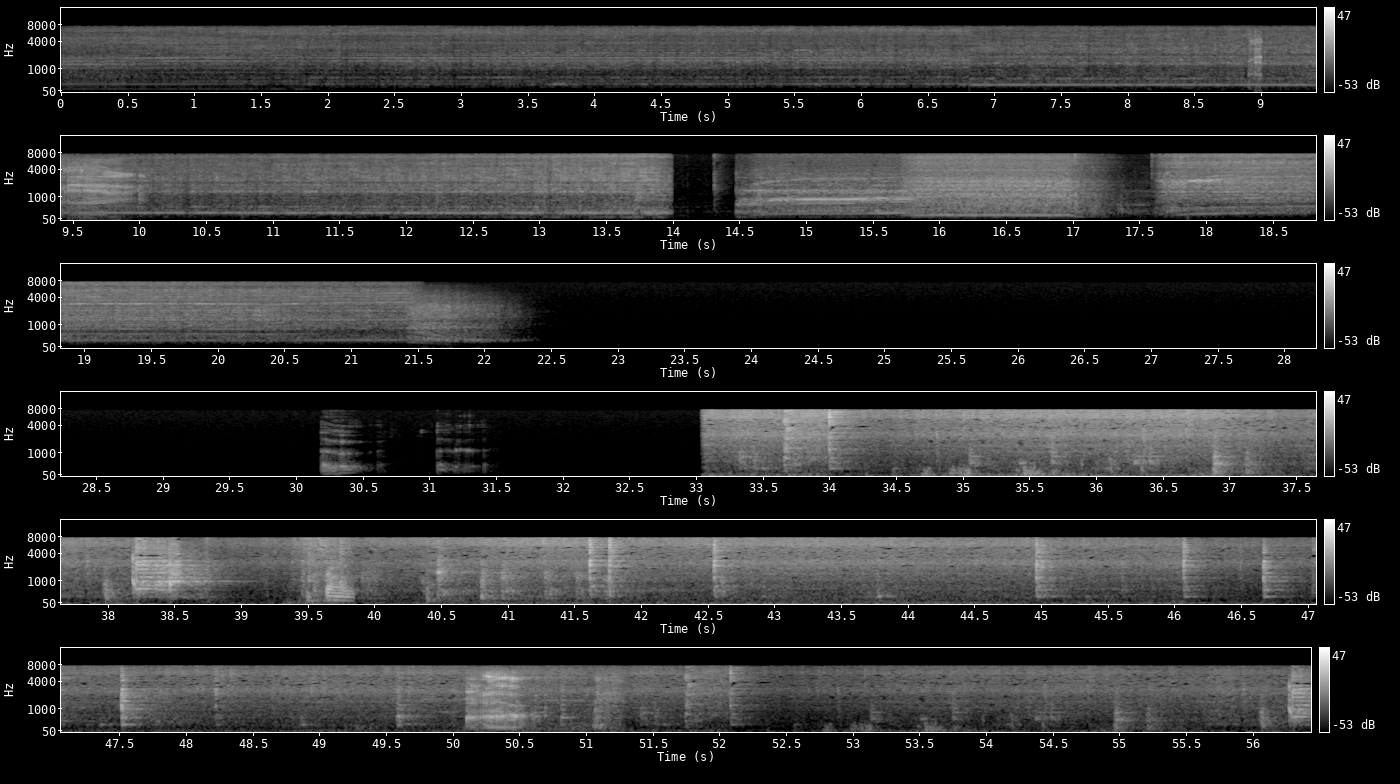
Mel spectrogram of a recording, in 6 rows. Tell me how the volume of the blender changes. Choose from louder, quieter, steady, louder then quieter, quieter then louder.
louder then quieter.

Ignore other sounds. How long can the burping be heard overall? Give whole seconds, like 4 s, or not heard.
4 s.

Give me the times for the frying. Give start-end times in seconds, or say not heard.
33.0-56.3.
